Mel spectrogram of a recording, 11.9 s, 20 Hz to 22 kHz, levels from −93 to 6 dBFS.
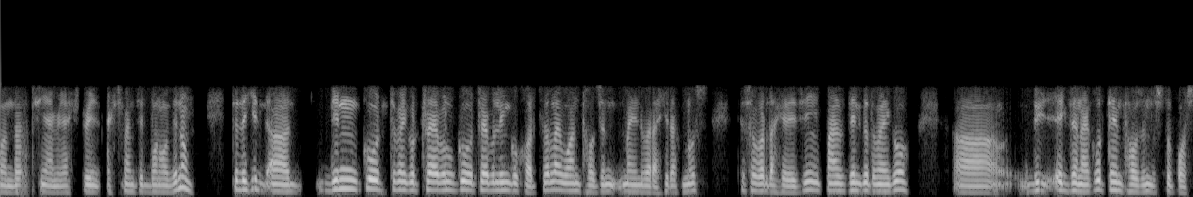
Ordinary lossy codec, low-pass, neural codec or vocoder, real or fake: none; 3.6 kHz; none; real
